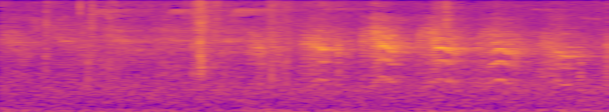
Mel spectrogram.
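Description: A few short, high chirps of a Seychelles warbler, one of the world's rarest birds, come in quick succession over a steady hiss of outdoor background noise on a hot, humid Seychelles island, thin and fairly faint, with no voices.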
